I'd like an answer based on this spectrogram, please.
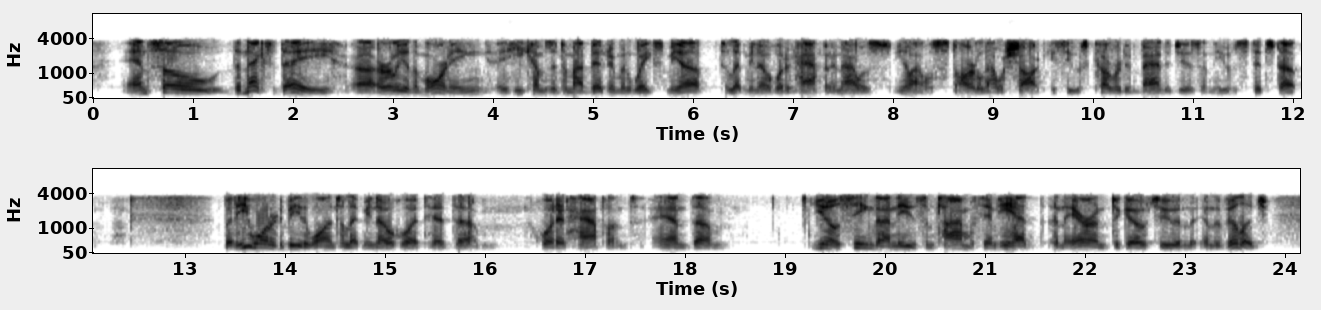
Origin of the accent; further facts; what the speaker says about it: United States; So I was raised in the African bush country, as we call it, growing up mostly in very remote areas of West Africa.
